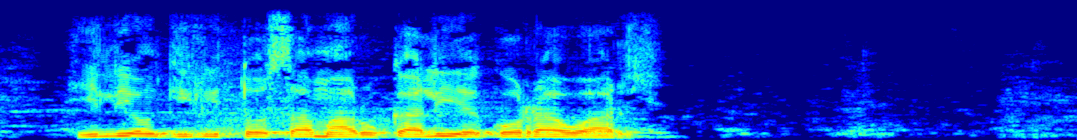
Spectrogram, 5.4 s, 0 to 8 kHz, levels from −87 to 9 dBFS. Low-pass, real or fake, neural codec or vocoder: 7.2 kHz; real; none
